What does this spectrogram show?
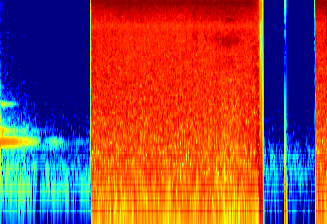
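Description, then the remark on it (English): Loud, harsh static hiss on a caller's phone line bursts in after a brief quiet tone, roars steadily for about two seconds, cuts out, crackles once, then returns abruptly. “Unfortunately, there's some static on your line.”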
